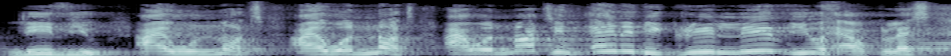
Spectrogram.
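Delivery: rising, emphatic preaching; fervent sermon build. Acted. Preacher proclaims the repeated negatives.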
